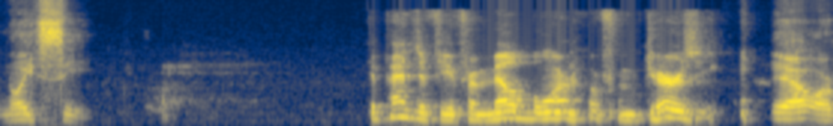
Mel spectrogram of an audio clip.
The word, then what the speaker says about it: Melbourne: I know there's an R in Melbourne, dude. But we don't talk like that down here.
